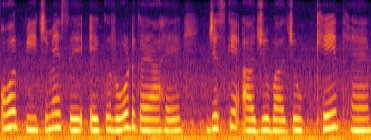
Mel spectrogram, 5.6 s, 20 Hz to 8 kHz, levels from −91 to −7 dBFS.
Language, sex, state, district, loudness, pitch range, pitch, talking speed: Hindi, female, Bihar, Madhepura, -14 LUFS, 240-275 Hz, 245 Hz, 130 wpm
